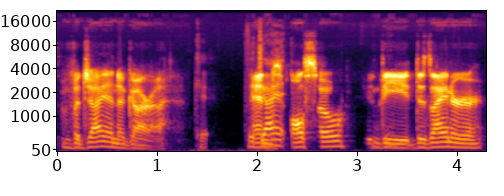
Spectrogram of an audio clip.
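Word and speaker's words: Vijayanagara: talking about is called VJ anara believe I pronounced that correctly nope you're braver than I am well okay soie please correct my pronunciation yes it's vagay nagara okay and also the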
